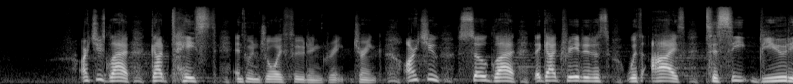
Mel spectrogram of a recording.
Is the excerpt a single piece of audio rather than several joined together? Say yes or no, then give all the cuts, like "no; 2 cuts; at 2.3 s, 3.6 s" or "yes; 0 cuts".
no; 3 cuts; at 1.0 s, 1.7 s, 2.4 s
